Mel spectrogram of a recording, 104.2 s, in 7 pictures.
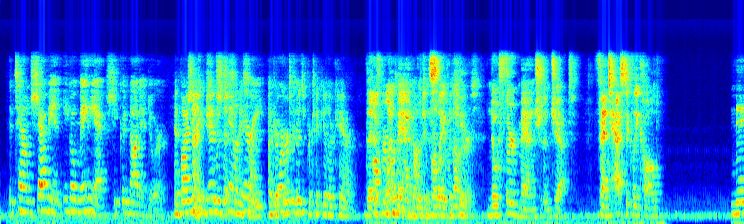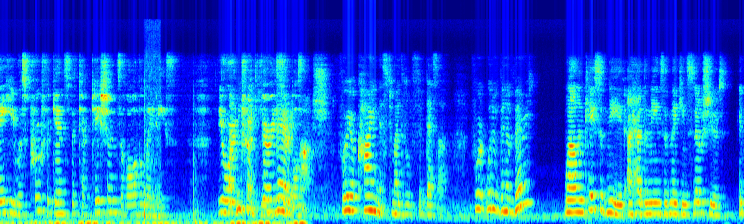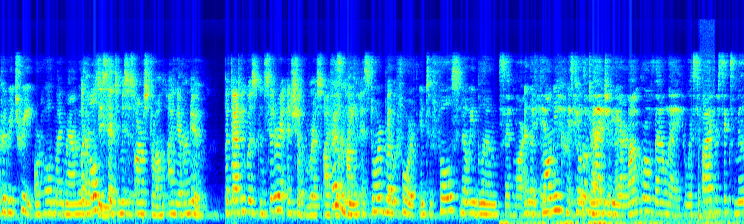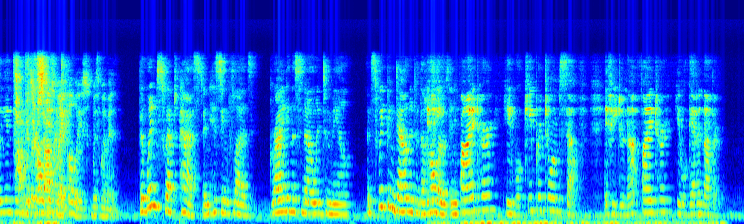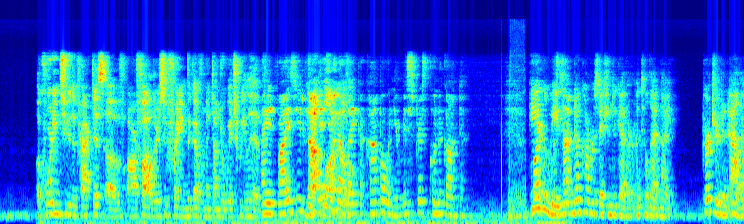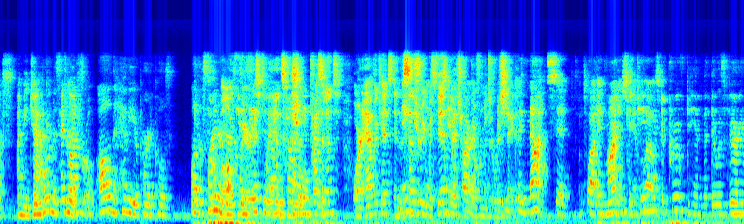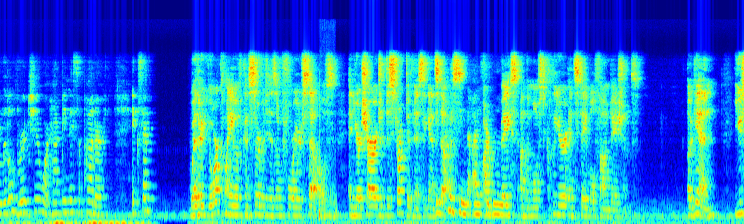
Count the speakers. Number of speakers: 6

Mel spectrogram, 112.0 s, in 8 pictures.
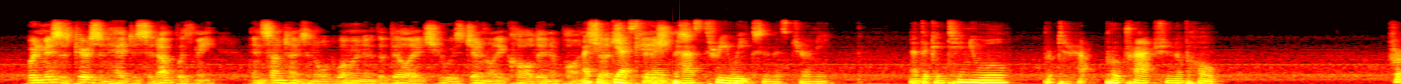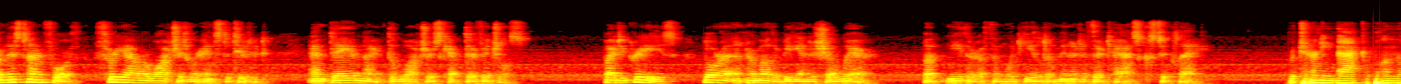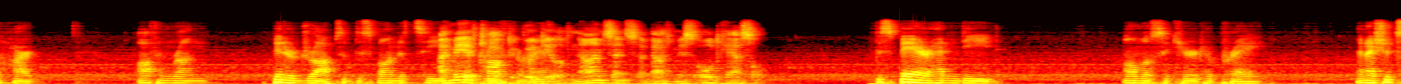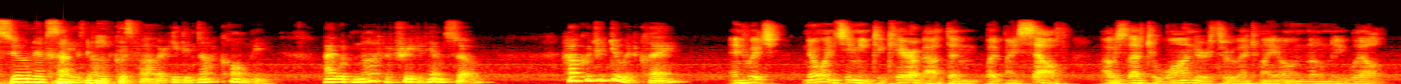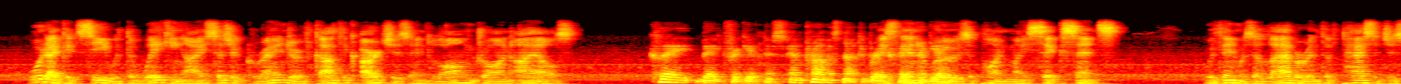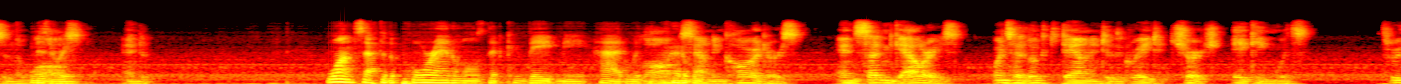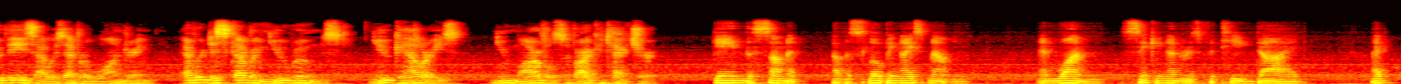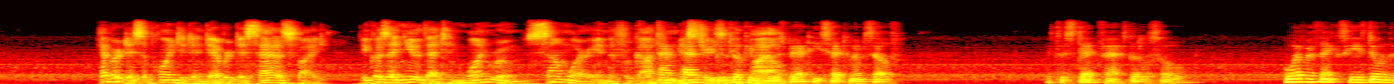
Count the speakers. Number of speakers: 3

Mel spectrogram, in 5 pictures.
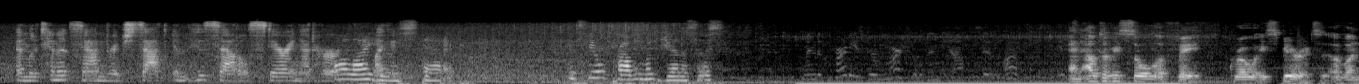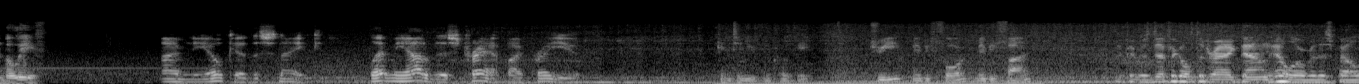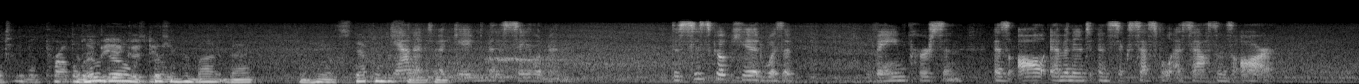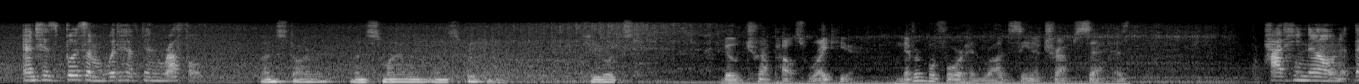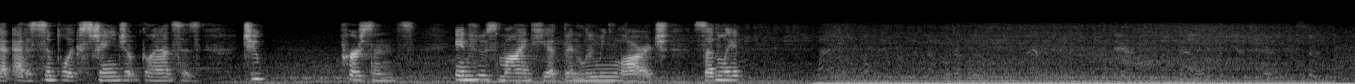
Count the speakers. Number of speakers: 8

